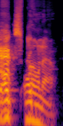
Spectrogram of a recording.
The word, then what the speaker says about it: Axpona: Did you happen to run into Aaron from Aaron's Audio Corner while you were up at how do you pronounce it? Axpona? Axpona. Yeah, actually, Axpona.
